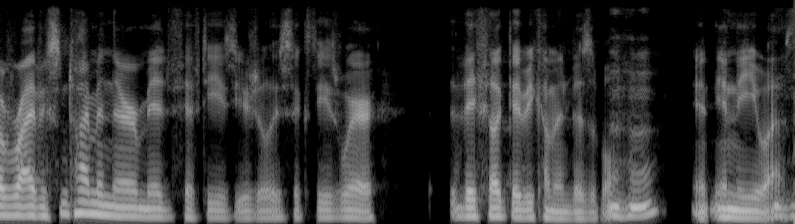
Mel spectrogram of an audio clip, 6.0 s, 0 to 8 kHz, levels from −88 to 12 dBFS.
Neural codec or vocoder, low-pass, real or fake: none; 7.2 kHz; real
